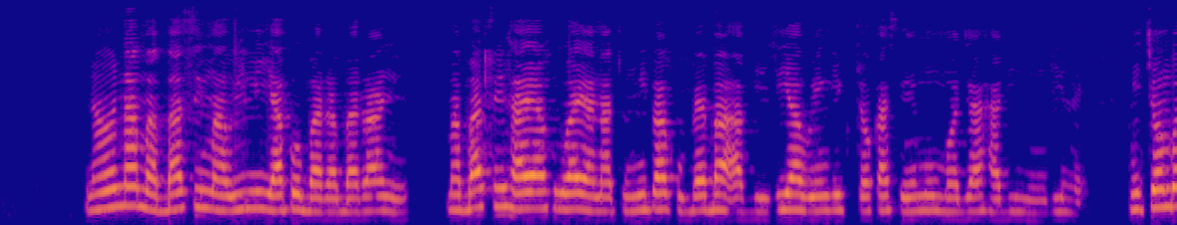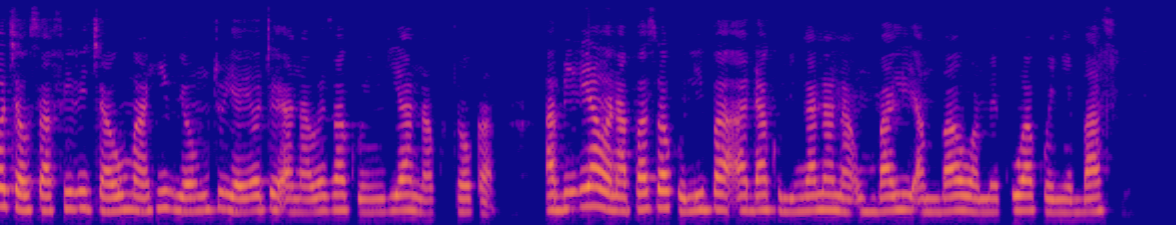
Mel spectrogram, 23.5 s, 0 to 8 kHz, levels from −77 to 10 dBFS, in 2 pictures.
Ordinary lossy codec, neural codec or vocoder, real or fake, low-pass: AAC, 48 kbps; none; real; 7.2 kHz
